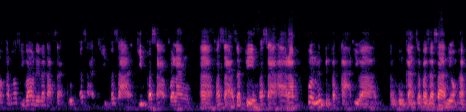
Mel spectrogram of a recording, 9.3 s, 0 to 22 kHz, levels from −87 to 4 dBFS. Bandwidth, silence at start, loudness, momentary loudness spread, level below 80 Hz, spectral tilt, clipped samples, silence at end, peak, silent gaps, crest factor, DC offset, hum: 11.5 kHz; 0 s; -33 LUFS; 13 LU; -88 dBFS; -4 dB/octave; under 0.1%; 0 s; -16 dBFS; none; 18 dB; under 0.1%; none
